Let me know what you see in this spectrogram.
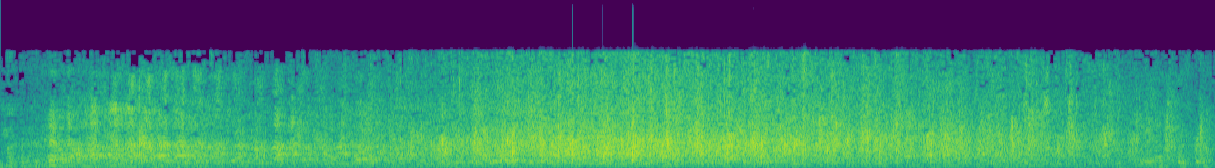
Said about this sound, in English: Just see my condition. Nobody claps for my philosophy. when my dog-like propensities come out, everybody claps.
